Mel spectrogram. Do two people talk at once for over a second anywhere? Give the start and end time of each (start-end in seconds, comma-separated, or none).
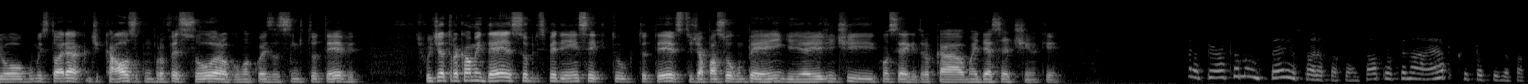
none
